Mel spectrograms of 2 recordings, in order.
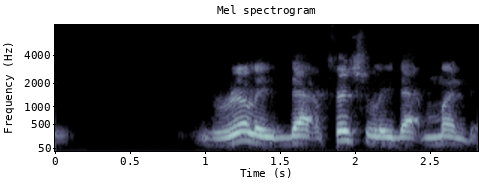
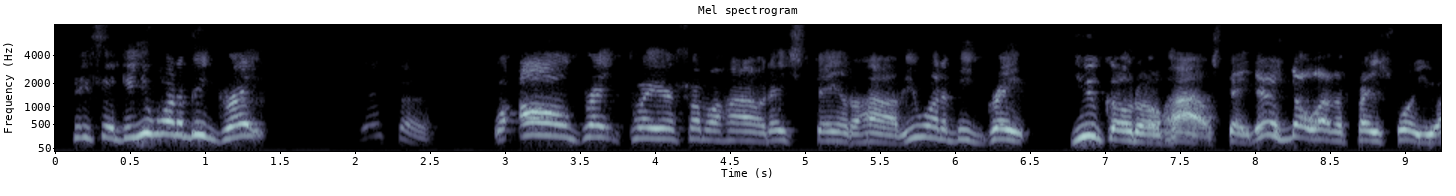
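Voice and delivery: a hammed-up old coach scolding, higher; mock-furious recruiter lecturing a stubborn kid; Woody Hayes chewing him out; 8 semitones higher than usual. Coach berating a high-school recruit on the phone, hammed-up higher scolding. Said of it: "He's cursing me out".

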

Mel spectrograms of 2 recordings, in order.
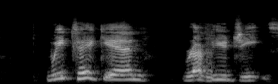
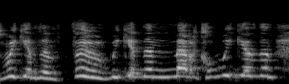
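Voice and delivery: choked up; 5 semitones higher, 4 dB quieter than usual. Real, not acted. Emotional rant about refugees.

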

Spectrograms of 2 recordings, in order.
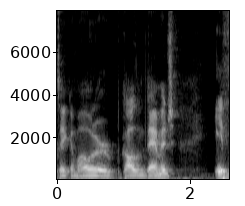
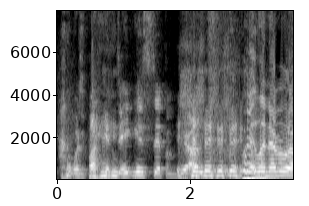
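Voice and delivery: high, loud laughing recount; laughing so hard he can barely tell it; 9 semitones higher, 7 dB louder than usual. Real, not acted. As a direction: crack up while telling it. Laughing at the cheese story.

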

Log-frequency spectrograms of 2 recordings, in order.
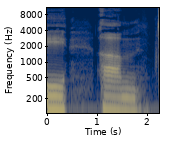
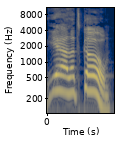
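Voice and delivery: high slow goose voice; 12 semitones higher, slower than usual. Acted. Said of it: "And Ricardo said".

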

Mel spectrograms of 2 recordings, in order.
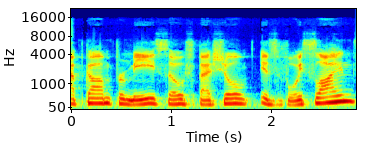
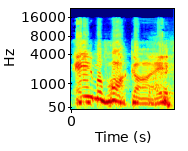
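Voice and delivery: mock Taskmaster line; 4 semitones higher, 3 dB louder than usual. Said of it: "he goes".

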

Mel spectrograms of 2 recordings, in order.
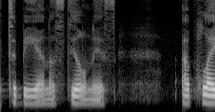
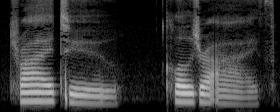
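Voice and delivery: guided meditation. Acted.

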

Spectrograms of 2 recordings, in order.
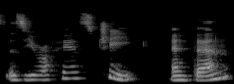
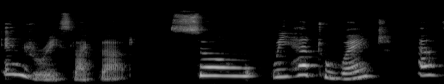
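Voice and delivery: higher, gentle Aziraphale explaining; higher Aziraphale telling Crowley what happened; 7 semitones higher than usual. A narrator's reading. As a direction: raise the pitch and soften the bad news.

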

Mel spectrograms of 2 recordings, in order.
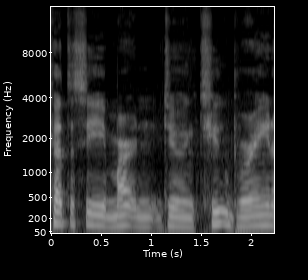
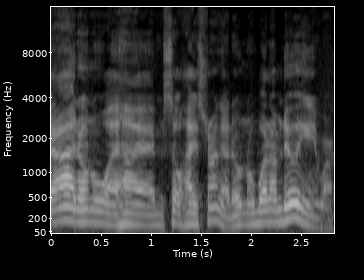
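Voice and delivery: higher, louder mock exasperation; pissed off; 5 semitones higher, 4 dB louder than usual. Doctor asked about married life, mock pissed off. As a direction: imitate a worked-up man, speeding up at the end. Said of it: "he gets all pissed off".

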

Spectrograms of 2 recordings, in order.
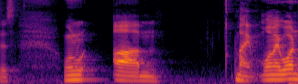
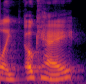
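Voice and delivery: ordinary delivery

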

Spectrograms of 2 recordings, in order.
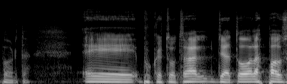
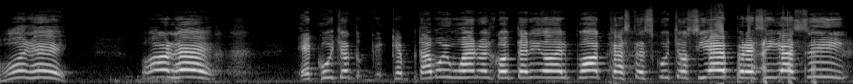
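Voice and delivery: high, loud shout from a passing car; fan yelling from a car; 8 dB louder, slower than usual. Retold or imitated. A fan shouting praise from a passing car, high and loud. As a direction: call out far higher and louder, like a stranger hollering praise from a car window. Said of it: "bajó su grito y me dijo".

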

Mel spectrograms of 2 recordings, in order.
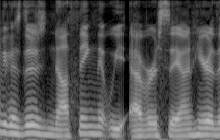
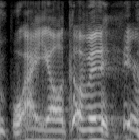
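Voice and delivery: put-on Southern accent; 9 semitones higher, 3 dB louder than usual. Joking as a raided man with a Southern accent, high protest. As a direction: play an upset guy with a Southern accent. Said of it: "a southern accent".

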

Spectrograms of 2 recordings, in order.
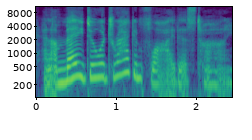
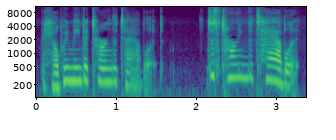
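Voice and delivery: usual speaking voice

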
